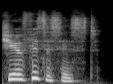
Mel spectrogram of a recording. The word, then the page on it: geophysicist: British English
